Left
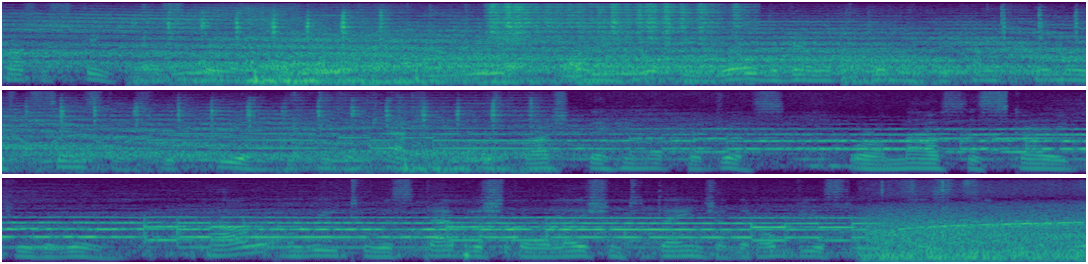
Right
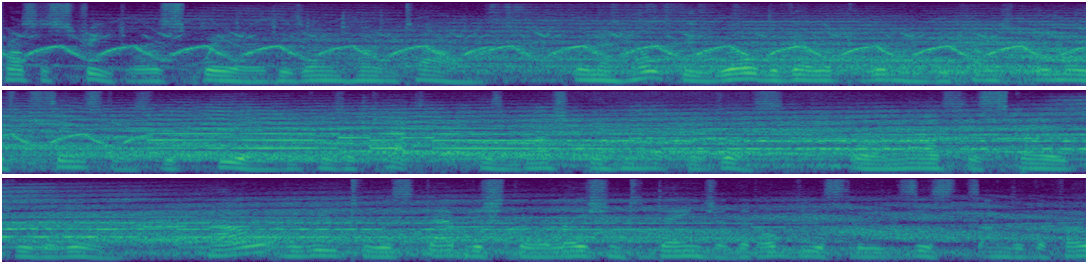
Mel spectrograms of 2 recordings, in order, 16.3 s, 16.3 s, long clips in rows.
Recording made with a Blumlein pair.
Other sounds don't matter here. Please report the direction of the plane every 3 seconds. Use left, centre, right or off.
left, centre, right, right, right, right.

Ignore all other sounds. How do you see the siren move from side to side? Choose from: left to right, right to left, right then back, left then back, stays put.
right to left.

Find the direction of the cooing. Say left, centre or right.
left.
